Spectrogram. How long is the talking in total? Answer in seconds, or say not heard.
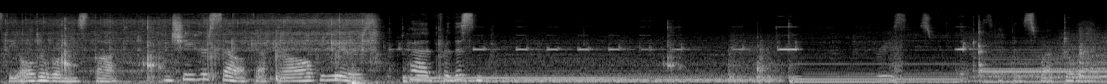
7 s.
